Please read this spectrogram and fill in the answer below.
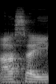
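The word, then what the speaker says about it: açaí: delicious and then uh we also have smooth assai smoothies oh I love so that's how you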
